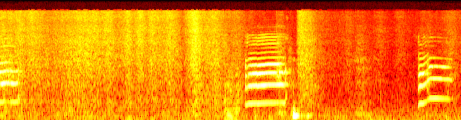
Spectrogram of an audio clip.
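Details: Mischievous domestic cat meowing in short bursts: a brief clipped meow at the start, then a louder drawn-out harmonic meow midway and another sharp rising meow near the end, separated by quiet indoor background with faint rustling.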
